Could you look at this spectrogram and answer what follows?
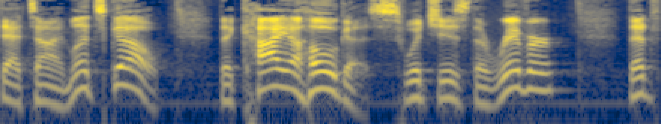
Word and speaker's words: Cuyahoga: how to say it here but the Cleveland Cuyahoga I actually nailed at that time let's go the Cuyahoga which is the river that flows through Cleve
